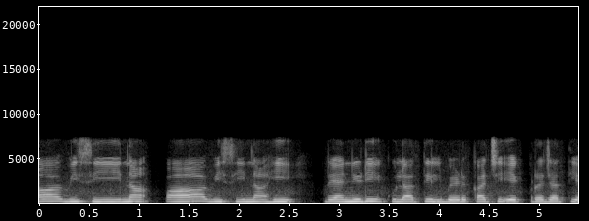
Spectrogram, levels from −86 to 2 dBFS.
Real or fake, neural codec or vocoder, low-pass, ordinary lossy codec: real; none; 7.2 kHz; none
